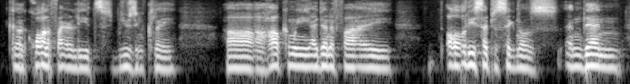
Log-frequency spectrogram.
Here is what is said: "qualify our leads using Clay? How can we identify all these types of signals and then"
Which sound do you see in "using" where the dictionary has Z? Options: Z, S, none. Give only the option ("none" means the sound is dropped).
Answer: Z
